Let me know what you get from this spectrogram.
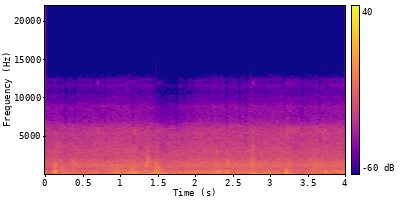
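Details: Honey bee swarm of thousands clustered in a huge clump on a branch: continuous low droning buzz, even in loudness, with brief soft clicks and rustles over the hum.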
